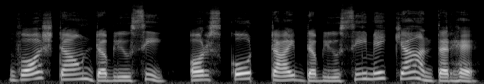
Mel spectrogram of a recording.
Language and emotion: Hindi, neutral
